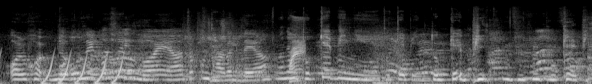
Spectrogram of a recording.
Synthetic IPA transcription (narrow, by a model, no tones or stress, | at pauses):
ʌɭkomoonɯɭk͈ʌsʰɯomwʌejot͡ɕ͈ok͈ɯmtaɾɯnde̞joonɯɭtok͈ebiɲitok͈ebiɲitok͈ebiɲtok͈ebi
